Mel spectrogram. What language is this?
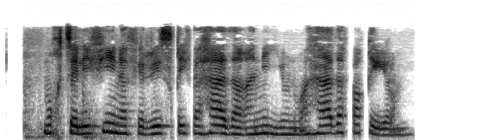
Arabic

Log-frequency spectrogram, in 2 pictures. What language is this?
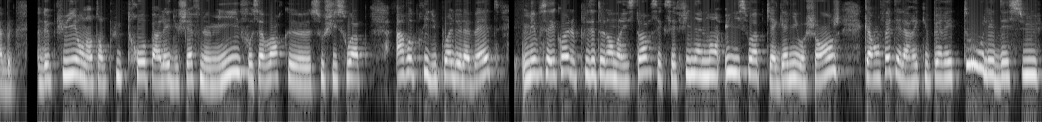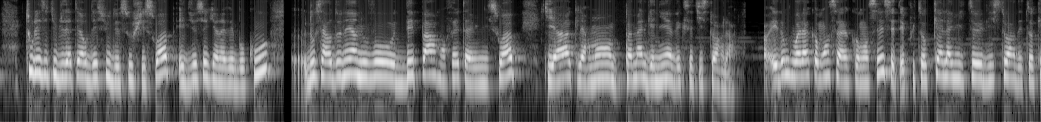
French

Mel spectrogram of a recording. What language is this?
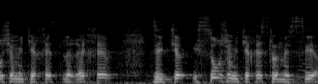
Hebrew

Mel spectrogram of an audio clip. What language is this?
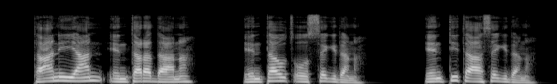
Gofa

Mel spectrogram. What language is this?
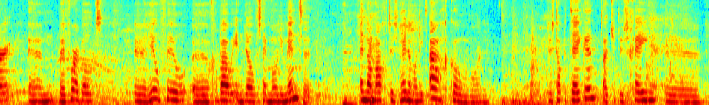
Dutch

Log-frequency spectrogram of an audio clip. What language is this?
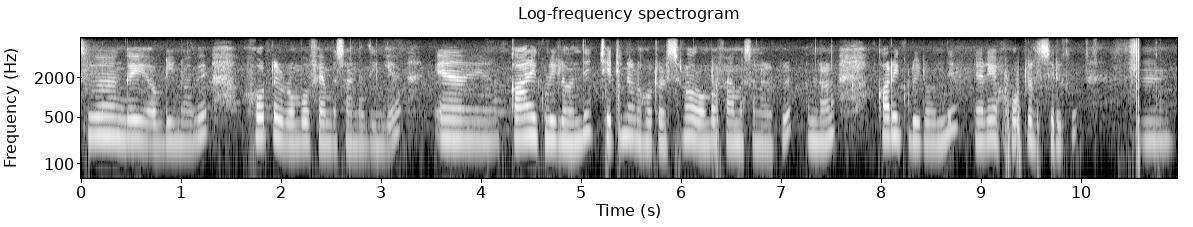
Tamil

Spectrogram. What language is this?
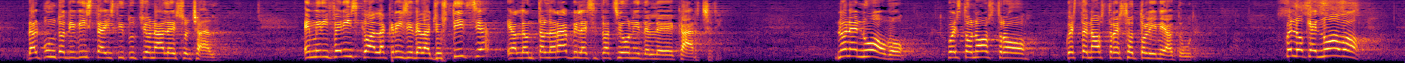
Italian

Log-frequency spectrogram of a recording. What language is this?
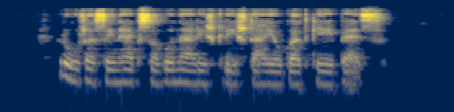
Hungarian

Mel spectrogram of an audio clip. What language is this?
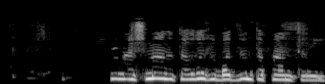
Pashto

